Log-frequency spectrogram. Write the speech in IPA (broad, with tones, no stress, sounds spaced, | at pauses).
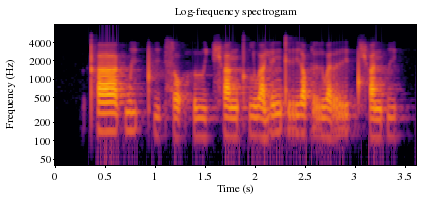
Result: kʰ aː˥˩ k w i˥˩ ʔ pʰ i˨˩ ʔ s ɔ˨˩ ʔ h ɯː˨˩ t͡ɕʰ a˧ ŋ kʰ l u˨˩ a̯ j e˥˩ n t r i˦˥ a̯ p r u˩˦ a̯ r i˥˩ t̚ t͡ɕʰ a˦˥ n p i˦˥ t̚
